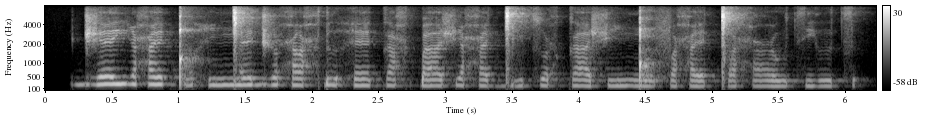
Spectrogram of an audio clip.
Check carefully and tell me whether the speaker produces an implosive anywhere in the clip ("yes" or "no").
yes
